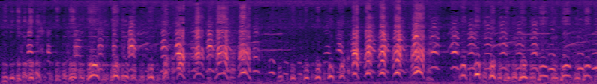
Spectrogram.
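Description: Monkey-like chattering calls, a fast, unbroken run of short hooting calls that rise and fall in pitch. It starts suddenly, with a louder, higher stretch about five seconds in.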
